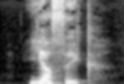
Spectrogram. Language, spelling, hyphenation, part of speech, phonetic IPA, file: Czech, jazyk, ja‧zyk, noun, [ˈjazɪk], Cs-jazyk.ogg
- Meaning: 1. tongue (the fleshy muscular organ in the mouth of a mammal) 2. a thing resembling a tongue 3. language (a method of interhuman communication)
